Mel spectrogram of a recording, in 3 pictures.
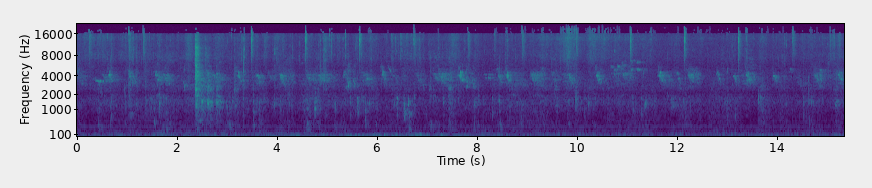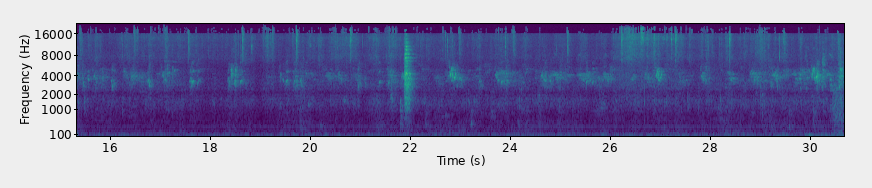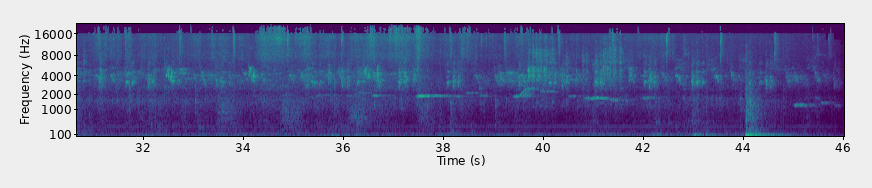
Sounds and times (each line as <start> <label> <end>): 0.0 animals moving in their boxes 45.9
0.0 swallows inside the shed 46.0
36.6 whisteling boy crossing the yard 42.2
45.0 whisteling boy crossing the yard 46.0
